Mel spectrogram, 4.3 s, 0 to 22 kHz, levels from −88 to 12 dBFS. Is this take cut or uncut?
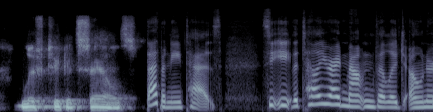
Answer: cut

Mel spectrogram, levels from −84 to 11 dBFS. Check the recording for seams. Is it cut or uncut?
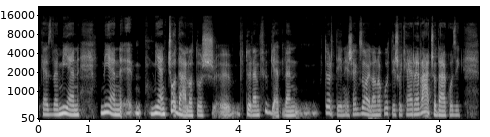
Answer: cut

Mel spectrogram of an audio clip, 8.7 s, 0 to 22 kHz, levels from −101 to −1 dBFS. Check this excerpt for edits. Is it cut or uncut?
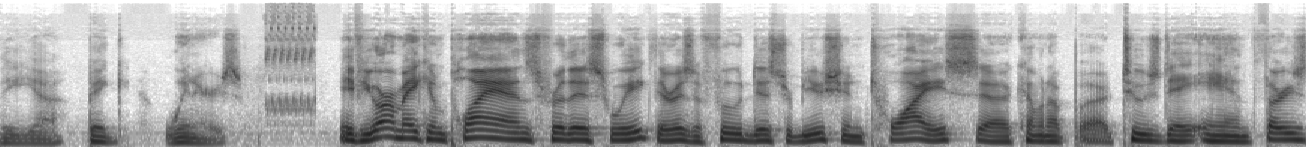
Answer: cut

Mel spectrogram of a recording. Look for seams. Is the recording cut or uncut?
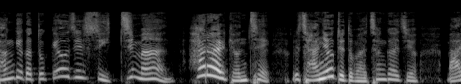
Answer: cut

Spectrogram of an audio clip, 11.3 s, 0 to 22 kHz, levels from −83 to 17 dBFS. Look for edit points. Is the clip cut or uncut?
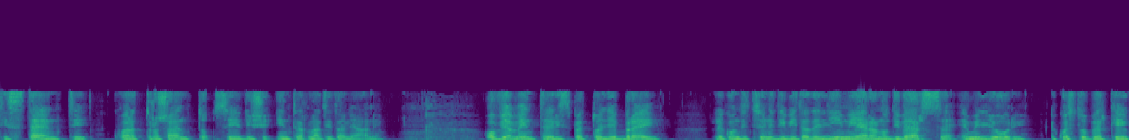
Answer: uncut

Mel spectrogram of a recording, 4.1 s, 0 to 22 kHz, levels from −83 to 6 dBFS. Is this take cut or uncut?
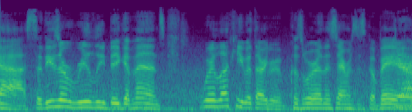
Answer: cut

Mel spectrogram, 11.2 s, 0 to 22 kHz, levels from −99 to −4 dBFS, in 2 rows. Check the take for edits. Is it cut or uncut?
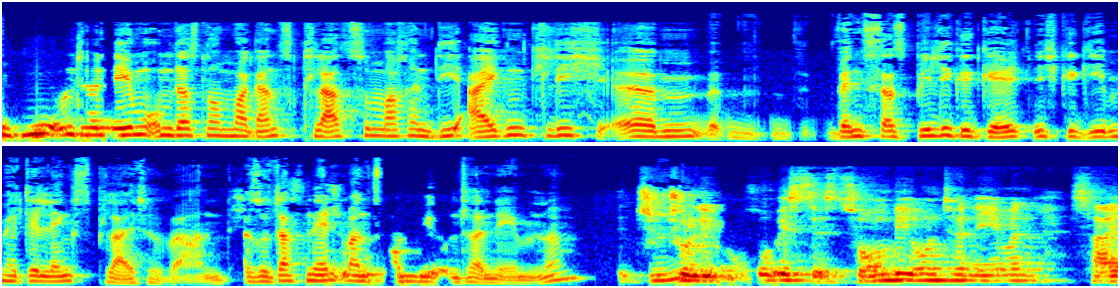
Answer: cut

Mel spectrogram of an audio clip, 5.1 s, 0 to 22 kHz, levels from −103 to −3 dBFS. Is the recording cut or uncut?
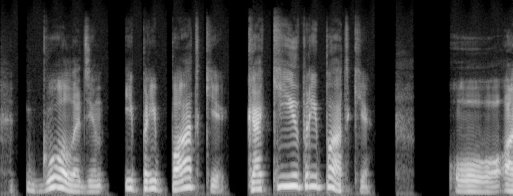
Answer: cut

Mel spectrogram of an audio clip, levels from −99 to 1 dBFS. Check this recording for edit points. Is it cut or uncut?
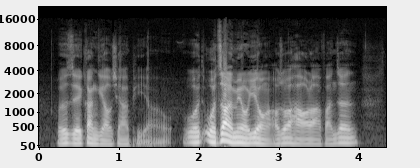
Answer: cut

